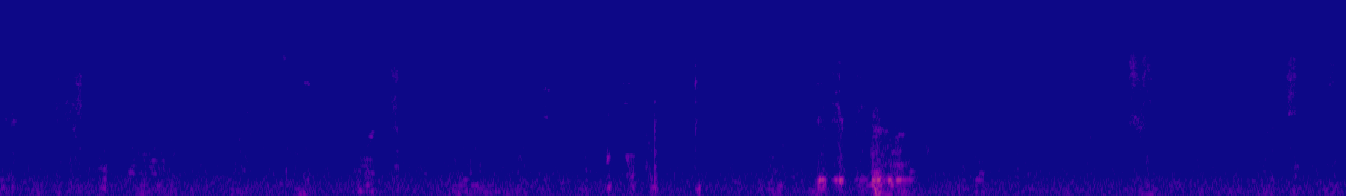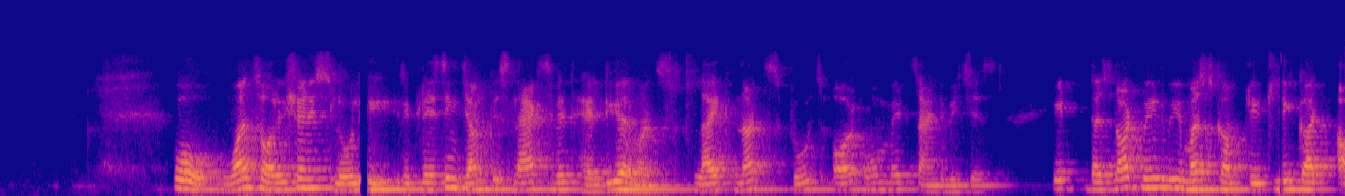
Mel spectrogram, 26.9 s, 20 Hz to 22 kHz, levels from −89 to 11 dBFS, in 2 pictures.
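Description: Speech over a wideband phone channel, clear in the manner of AMR-WB at about 12.65 kbit/s, with brief dips and warbles at 2.83–2.85 s and 26.25–26.34 s and a drop to near silence at 17.05–17.17 s after "solution is". These are lost AMR speech frames: the decoder reused stale parameters with falling gain in place of frames that failed their checksum.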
